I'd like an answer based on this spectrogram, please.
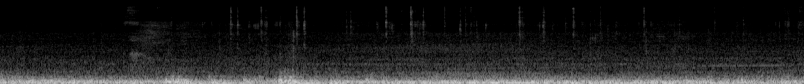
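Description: Steady low rumble of a moving car heard from inside the cabin: engine and tyre road noise, with faint light ticks and rattles now and then.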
